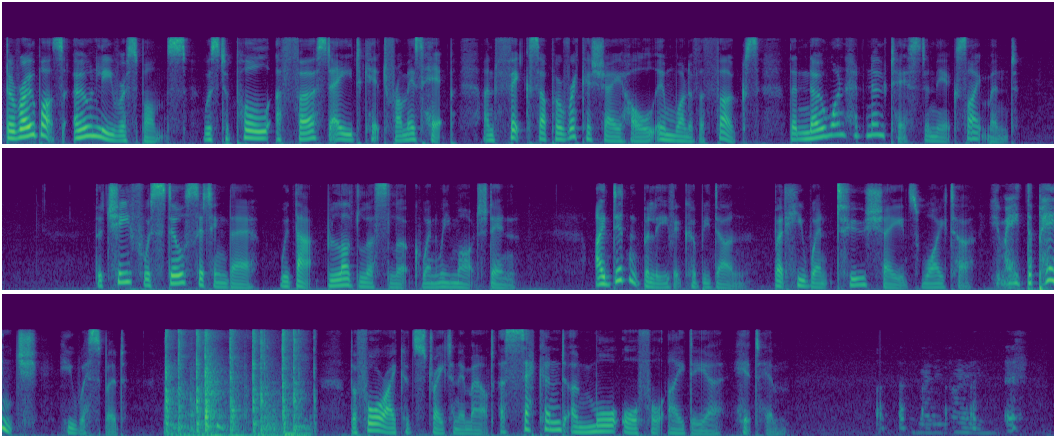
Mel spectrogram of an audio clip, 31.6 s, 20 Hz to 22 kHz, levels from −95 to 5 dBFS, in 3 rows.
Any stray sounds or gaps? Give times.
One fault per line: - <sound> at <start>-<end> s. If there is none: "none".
- tap at 22.7-24.2 s
- laugh at 29.8-31.3 s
